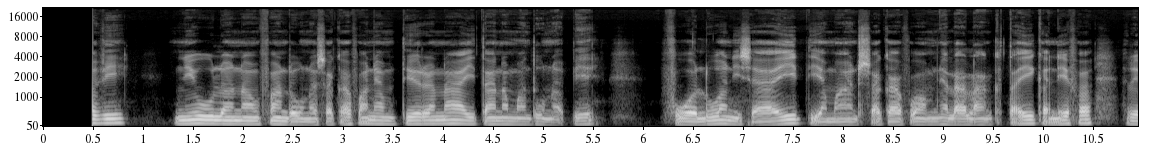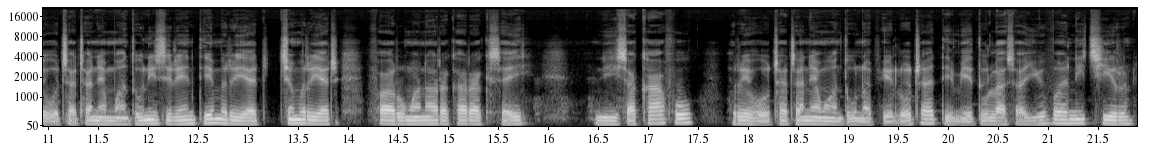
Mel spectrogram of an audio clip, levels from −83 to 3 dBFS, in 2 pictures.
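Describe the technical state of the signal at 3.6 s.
At 3.6 s the signal is intact, with no audible technical fault at that point.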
